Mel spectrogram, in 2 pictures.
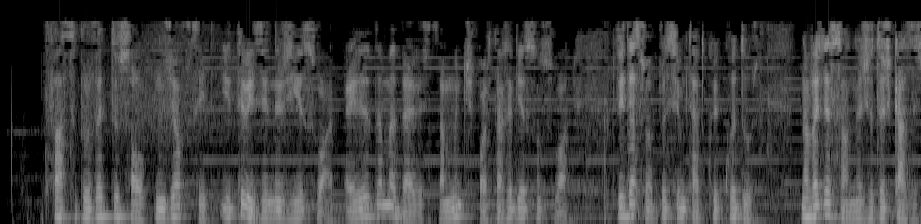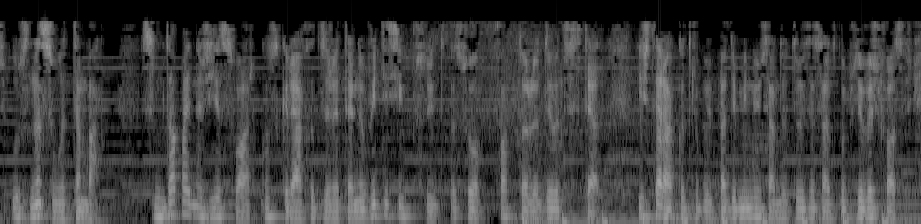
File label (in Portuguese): Spot publicitario radio; Aposta Energias Removaveis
